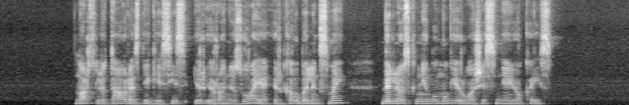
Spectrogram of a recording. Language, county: Lithuanian, Vilnius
